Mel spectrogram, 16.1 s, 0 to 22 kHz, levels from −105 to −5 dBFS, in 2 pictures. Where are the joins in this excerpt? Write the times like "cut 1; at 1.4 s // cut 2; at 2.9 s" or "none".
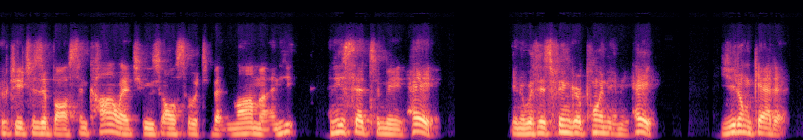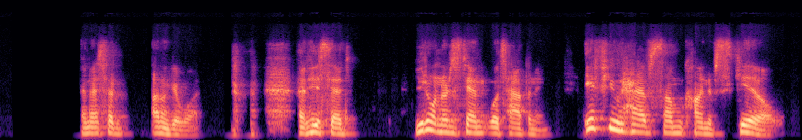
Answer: cut 1; at 7.1 s // cut 2; at 13.8 s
